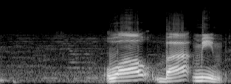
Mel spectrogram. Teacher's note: 15 number মাখরাজ দুই ঠোঁট হইতে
